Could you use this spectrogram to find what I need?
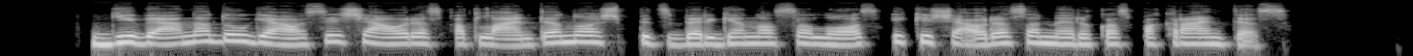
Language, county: Lithuanian, Šiauliai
